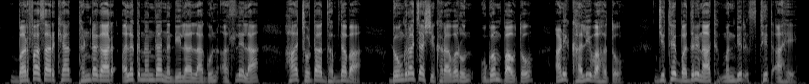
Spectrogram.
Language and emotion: Marathi, neutral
